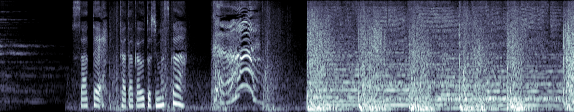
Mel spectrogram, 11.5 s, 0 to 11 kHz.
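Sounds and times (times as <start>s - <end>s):
speech: 1.4s - 4.6s
warbling, sweeping electric zap: 6.6s - 11.4s.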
